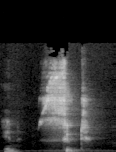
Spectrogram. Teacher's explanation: in suit, there's a hard T sound, and thus the vowel in front of it is a little shorter, in suit. So it's not sweet, sweet is something else.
